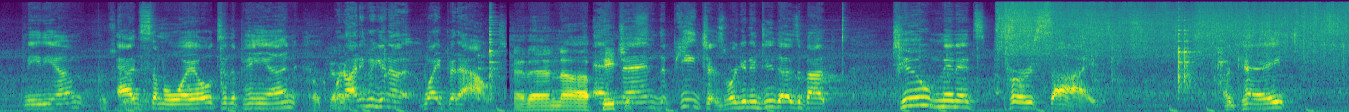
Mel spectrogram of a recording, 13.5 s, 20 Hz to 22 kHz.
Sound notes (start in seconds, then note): 9.7 sizzling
